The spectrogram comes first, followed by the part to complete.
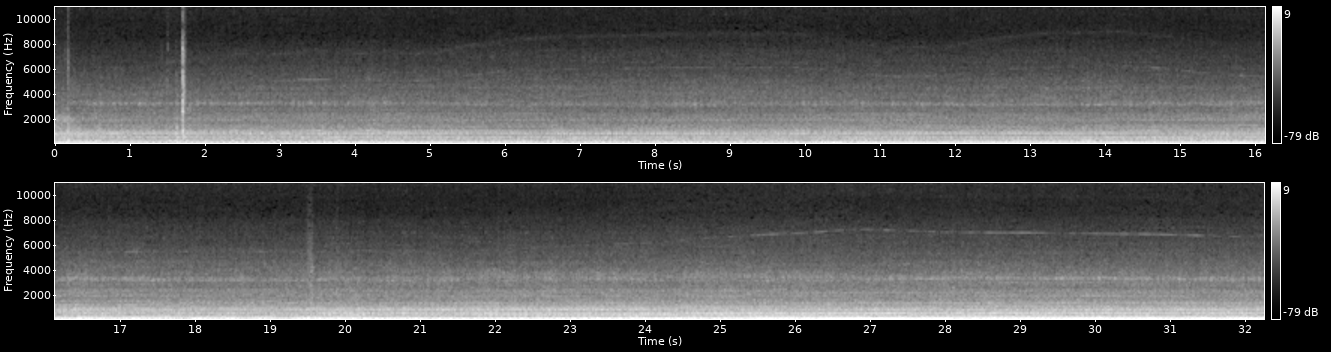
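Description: Engine and road noise inside the cab of a vehicle driving slowly, a steady low drone that grows louder about halfway through as the engine works harder. There is a single sharp click near the start.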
